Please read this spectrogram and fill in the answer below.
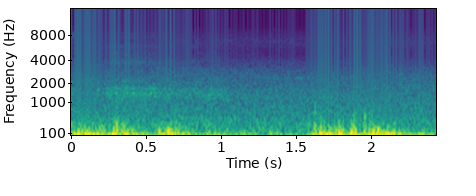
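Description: Wind buffeting the microphone outdoors, a low uneven rumble that eases and then swells again about one and a half seconds in.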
